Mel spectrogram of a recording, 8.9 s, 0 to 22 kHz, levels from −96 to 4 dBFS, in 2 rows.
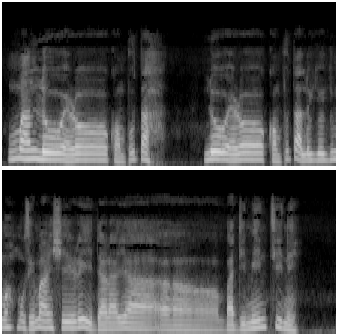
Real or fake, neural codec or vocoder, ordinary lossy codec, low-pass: fake; vocoder, 44.1 kHz, 128 mel bands every 512 samples, BigVGAN v2; MP3, 48 kbps; 19.8 kHz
